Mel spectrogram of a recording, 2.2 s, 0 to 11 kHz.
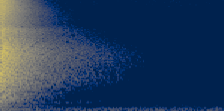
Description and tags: Clap at Two Church 3
Clapping in echoey spots to map the reverb. This means you can use it make your own convolution reverbs
reverb, impulse-response, reflections, room, convolution-reverb, bang, clap, spaces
